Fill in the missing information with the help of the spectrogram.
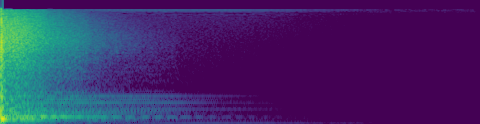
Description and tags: Paramore Style Snare
paramore punchy tight phat fat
